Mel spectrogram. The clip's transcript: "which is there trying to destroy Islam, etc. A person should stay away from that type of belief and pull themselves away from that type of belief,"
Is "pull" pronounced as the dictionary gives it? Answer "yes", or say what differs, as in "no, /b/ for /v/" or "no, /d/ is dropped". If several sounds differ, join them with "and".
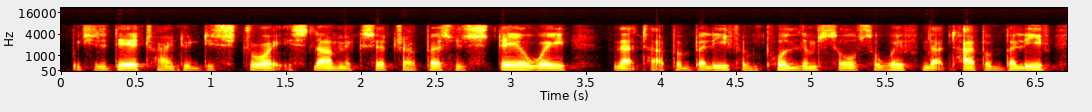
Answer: yes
